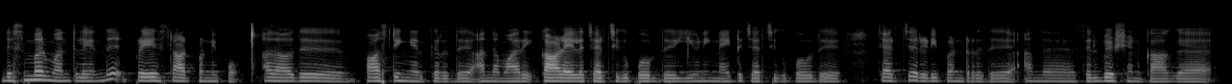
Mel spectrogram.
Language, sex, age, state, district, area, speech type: Tamil, female, 18-30, Tamil Nadu, Namakkal, urban, spontaneous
